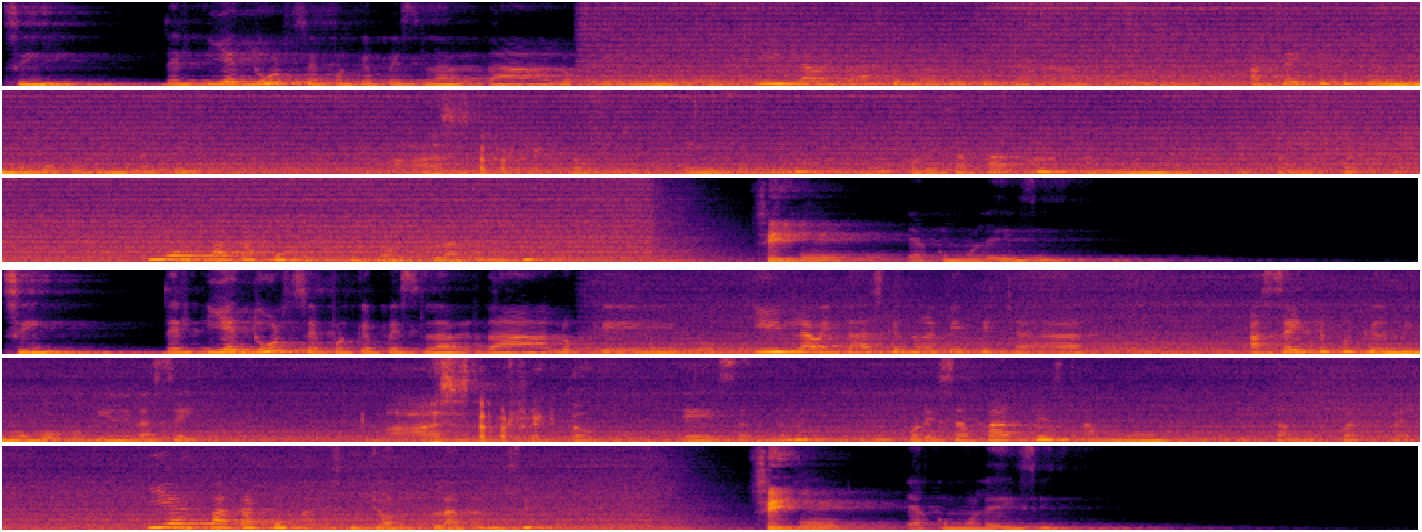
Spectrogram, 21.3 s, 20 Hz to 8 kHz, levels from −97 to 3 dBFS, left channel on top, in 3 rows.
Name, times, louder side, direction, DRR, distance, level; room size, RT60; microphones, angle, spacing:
voice 1, 0.0-0.4 0.8-5.5 6.2-8.1 10.5-14.2 14.9-16.9 18.2-18.4 18.7-19.5, right 2 dB, 75° right, 7 dB, 1.4 m, -29 dB
sound 1, 2.9-17.5, left 1 dB, 70° left, 5.2 m, -37 dB
voice 2, 9.0-10.1 18.0-18.2, right 4 dB, 60° right, 7 dB, 1.7 m, -30 dB
28.0 x 25.0 x 7.2 m, 1.6 s
head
